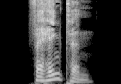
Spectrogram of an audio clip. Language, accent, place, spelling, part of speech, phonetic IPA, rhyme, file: German, Germany, Berlin, verhängten, adjective / verb, [fɛɐ̯ˈhɛŋtn̩], -ɛŋtn̩, De-verhängten.ogg
- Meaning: inflection of verhängen: 1. first/third-person plural preterite 2. first/third-person plural subjunctive II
